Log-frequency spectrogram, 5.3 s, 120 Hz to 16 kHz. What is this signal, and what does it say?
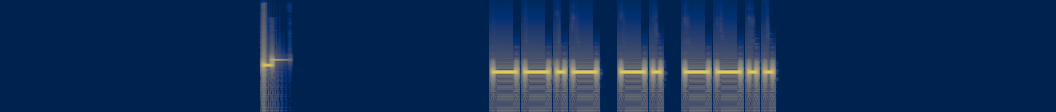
Morse code, heard as a keyed tone, about 31 wpm, 700 Hz. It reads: QNZ
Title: USA Call Sign Postfixes - 3 Letters 30wpm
